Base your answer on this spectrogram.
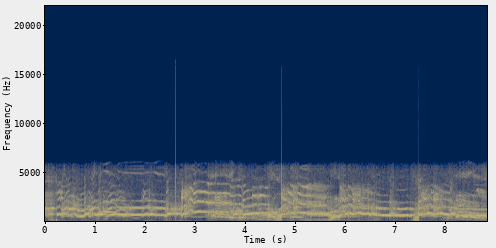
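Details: Several pet Dachshunds, Missy among them, howl together on New Year's Day 2015 at home before a walk. Long, wavering, overlapping tones slide up and down in a steady chorus with no pauses.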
